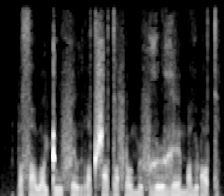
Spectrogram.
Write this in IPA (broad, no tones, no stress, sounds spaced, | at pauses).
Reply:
p ɪ sˤ ɛ w ɔ j ʈ u f ɛ ʊ̯ r ə˞ tˤ ʃ ə˞ dˤ ʌ f ɽ ɔ ʊ̯ m ə˞ f ɣ ə˞ ɣ ɛ m ʌ ðˤ u ɽ ɪ tˤ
